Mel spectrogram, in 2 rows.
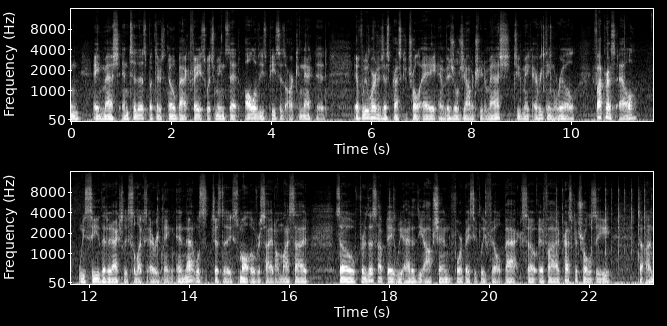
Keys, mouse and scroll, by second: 1.0-2.3 middle drag, 2.3-4.5 middle drag, 4.5 click, 4.9 scroll down 1, 5.2 middle click, 5.9 ctrl+a, 6.8 click, 7.7 middle click, 8.8 Tab, 9.4 alt+a, 10.9 l, 18.0 d, 19.6 click, 20.6 middle click, 20.9 scroll down 1, 21.3 ctrl+z.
